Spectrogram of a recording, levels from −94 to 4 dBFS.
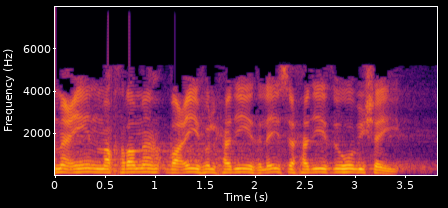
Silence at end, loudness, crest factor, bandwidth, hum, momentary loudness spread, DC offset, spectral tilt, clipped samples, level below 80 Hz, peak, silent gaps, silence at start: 0.1 s; -16 LUFS; 16 dB; 5.4 kHz; none; 4 LU; under 0.1%; -8.5 dB/octave; under 0.1%; -54 dBFS; 0 dBFS; none; 0 s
